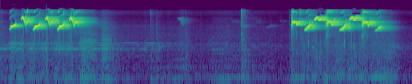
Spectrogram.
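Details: Shrill bird song comes as two bursts of three to four rapid repeated phrases, with about four seconds of near silence between them.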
